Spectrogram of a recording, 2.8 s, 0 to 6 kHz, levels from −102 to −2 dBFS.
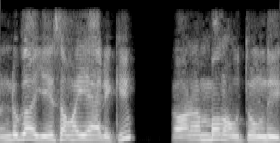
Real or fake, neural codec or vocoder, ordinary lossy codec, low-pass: fake; codec, 24 kHz, 0.9 kbps, WavTokenizer, medium speech release version 1; none; 5.4 kHz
